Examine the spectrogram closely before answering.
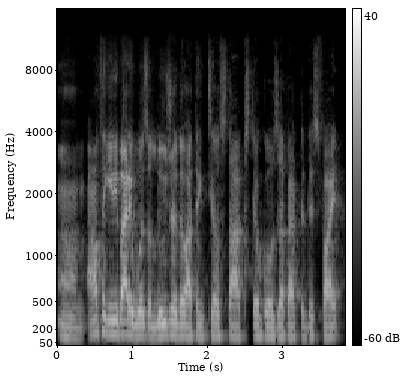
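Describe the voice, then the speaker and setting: A man's voice: medium pitch, level tone, fast, fairly bright tone. A man co-hosting a casual sports chat, laid-back and chatty. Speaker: podcast co-host.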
